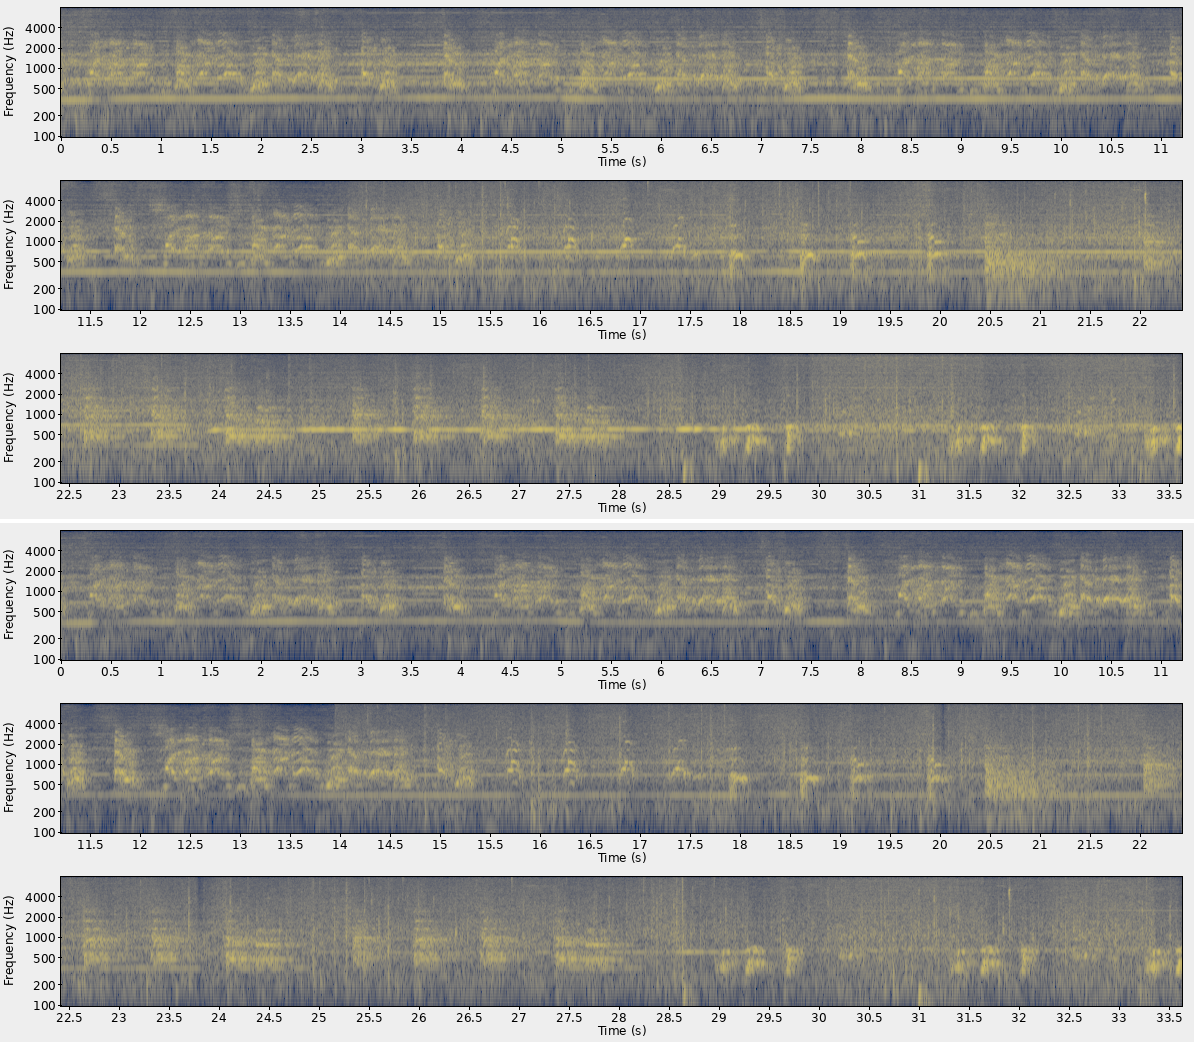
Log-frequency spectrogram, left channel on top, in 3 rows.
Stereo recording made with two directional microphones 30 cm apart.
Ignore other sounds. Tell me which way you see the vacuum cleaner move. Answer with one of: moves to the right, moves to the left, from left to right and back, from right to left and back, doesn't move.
doesn't move.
